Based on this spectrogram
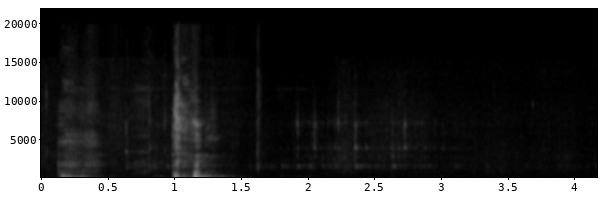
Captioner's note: Holly chuckles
